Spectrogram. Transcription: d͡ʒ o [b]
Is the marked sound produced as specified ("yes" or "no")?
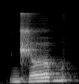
yes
